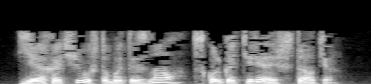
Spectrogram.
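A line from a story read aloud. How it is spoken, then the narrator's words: Calm. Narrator (Russian): спокойно говорит пророк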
